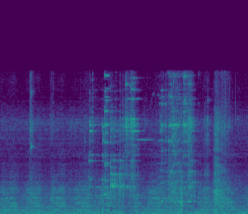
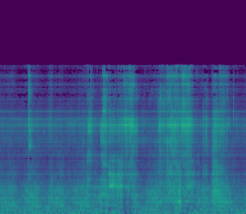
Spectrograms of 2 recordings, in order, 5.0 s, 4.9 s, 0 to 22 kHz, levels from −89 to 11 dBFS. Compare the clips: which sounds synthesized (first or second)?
second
